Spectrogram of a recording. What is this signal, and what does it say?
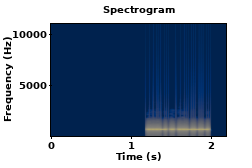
Morse code, heard as a keyed tone, about 50 wpm, 700 Hz. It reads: VE2
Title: Callsign Prefixes for Top 50 DXCC - 50wpm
